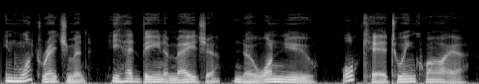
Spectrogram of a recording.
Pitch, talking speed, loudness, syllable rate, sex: 115 Hz, 190 wpm, -15 LUFS, 5.1 syllables/s, male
